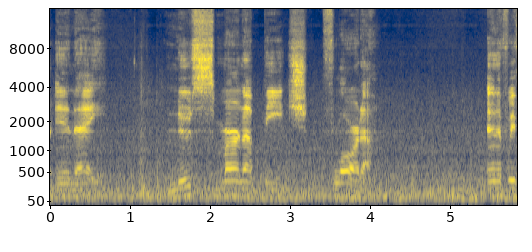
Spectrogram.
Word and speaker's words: New Smyrna: back res situated and now we're headed for new samna Beach Florida we hope to be there around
